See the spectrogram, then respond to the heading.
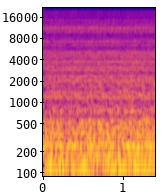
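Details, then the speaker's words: AC condensing unit running normally after a bad dual run capacitor was replaced (universal Turbo 2000) on a no-cooling call: steady, smooth low hum and drone, no buzzing or clicking. Compressor had overheated; it now draws about 10 A. "so now put the one back on but yeah she's running I know you hear the compressor"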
